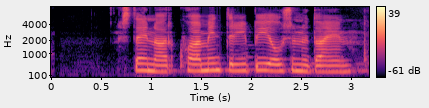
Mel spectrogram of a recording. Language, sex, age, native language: Icelandic, male, 11, Icelandic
